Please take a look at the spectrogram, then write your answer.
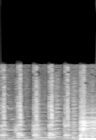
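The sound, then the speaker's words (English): A game show countdown clock ticks in a steady, evenly spaced rhythm, each tick bright, before a sustained tone sounds at the end. No one speaks. “The clock was all over.”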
